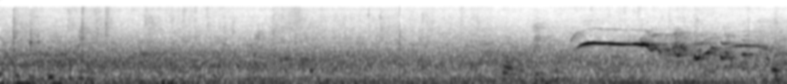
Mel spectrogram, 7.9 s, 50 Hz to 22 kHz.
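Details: A common kingfisher in Tivoli Landscape Park, Ljubljana, on 6 October 2023, gives one shrill, thin, high whistle lasting about half a second near the end, over a steady low background rush.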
